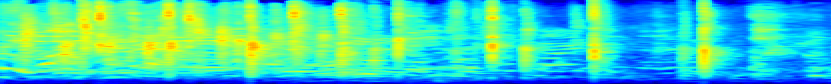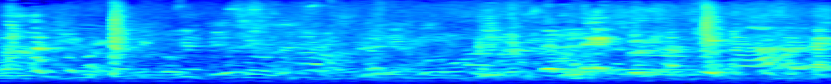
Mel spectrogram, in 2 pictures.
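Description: A small class audience claps in a brief burst of scattered handclaps amid lively chatter and light laughter, and the clapping thins out as the talking continues.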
